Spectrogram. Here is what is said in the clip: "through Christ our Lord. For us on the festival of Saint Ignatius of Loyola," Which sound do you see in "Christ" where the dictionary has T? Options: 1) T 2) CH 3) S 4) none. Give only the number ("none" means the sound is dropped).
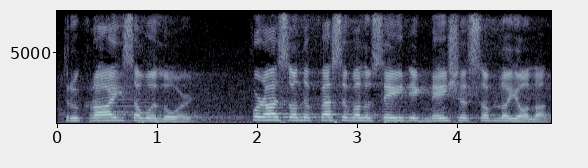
4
